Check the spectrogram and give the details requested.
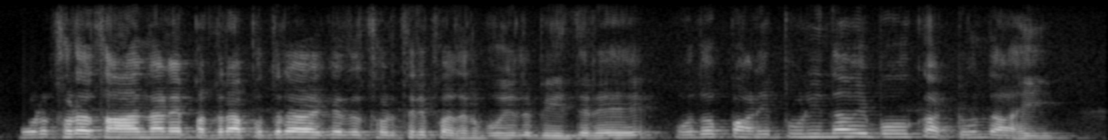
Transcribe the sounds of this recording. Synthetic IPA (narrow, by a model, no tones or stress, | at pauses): tʰoːɽaːt̪ʰoːɽaːt̪ʰaːɪnãːnẽːpəd̪ɾaːpʊt̪ːɾaːeːk̬et̪eːt̪ʰoːɽet̪ʰoːɾiːpʰəsəɾpuːd͡ʒləbiːd̪ɾeːoːd̪õːpaːɽ̃iːpuːniːd̪aːʋiːbɔːt̪̚kəʈɦʊ̃nd̪aːɦiː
